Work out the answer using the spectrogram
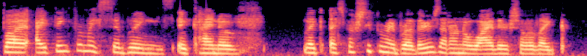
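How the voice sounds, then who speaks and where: A young woman from the United States answering interview questions as a documentary filmmaker, in a casual, halting, informal way full of filler words. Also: medium pitch, darkish tone, no echo, rough recording. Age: young adult.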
